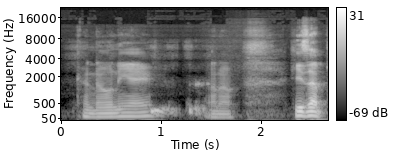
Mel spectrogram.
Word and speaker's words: Cannonier: name here no yeah it's like cannon but with an o and then ier cannonier i don't know he's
